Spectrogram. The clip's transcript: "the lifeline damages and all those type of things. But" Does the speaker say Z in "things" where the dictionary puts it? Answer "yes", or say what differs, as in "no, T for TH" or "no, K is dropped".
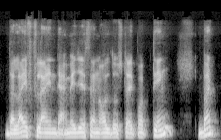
no, Z is dropped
